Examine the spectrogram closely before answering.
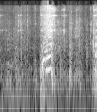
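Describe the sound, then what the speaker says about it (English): A zipper closes along the bottom of a convertible bag that turns into a backpack, giving a short close rasping pull that swells near the end. "Let me zipper it up."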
